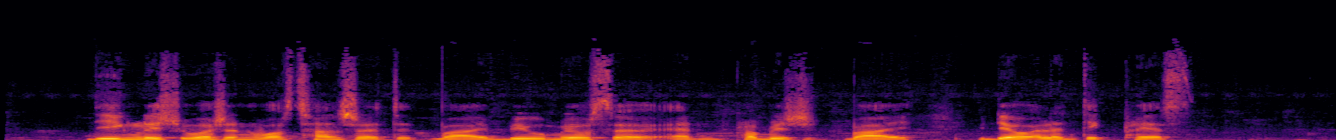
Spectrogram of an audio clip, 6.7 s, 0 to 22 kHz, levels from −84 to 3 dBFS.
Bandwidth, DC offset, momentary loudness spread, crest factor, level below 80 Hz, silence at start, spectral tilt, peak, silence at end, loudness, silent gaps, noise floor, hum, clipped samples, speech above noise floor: 14 kHz; under 0.1%; 10 LU; 18 dB; -50 dBFS; 0.45 s; -6.5 dB/octave; -2 dBFS; 0.15 s; -20 LUFS; none; -50 dBFS; none; under 0.1%; 31 dB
